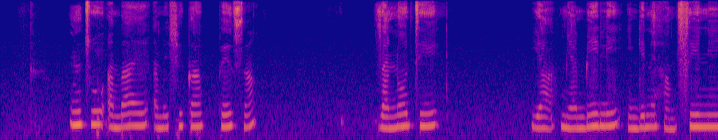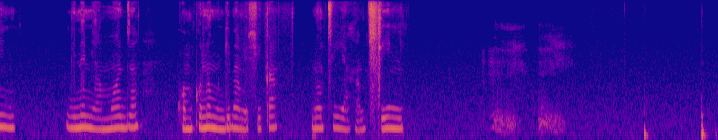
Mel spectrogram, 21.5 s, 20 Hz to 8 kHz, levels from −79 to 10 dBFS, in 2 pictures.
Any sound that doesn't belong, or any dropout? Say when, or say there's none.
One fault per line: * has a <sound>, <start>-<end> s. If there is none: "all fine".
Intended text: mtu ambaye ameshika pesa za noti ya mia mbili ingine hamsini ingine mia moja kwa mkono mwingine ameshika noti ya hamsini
* has a throat clearing, 18.0-19.4 s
